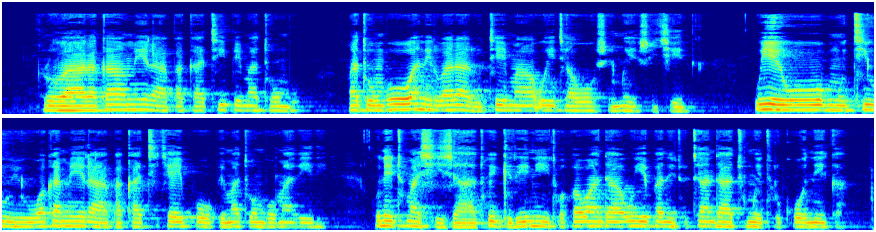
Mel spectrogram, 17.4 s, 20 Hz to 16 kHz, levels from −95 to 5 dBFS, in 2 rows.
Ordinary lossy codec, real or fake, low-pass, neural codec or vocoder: MP3, 64 kbps; real; 10.8 kHz; none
